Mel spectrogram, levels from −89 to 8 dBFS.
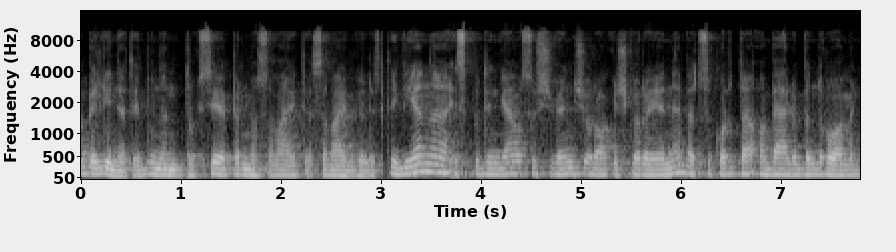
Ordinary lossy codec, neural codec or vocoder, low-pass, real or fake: Opus, 24 kbps; none; 9.9 kHz; real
